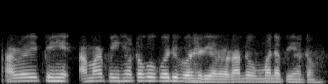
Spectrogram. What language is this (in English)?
Assamese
